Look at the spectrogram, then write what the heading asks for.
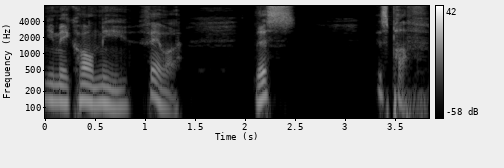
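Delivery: gentle, formal, courteous manner. Voicing a traveling merchant offering wares: soft formal voice. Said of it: "speaks with a soft formality".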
